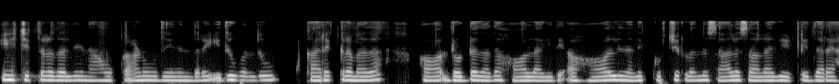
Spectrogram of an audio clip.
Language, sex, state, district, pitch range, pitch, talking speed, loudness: Kannada, female, Karnataka, Bangalore, 185-195 Hz, 190 Hz, 115 wpm, -15 LUFS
